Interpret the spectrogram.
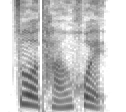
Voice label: "座谈会", Chinese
